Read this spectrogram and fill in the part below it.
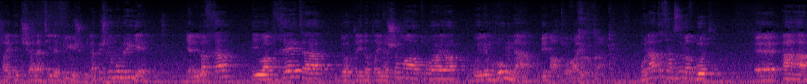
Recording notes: at the Hall of Mar Narsai Church of the East in Dohuk-Nohardra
